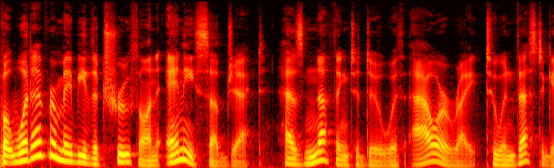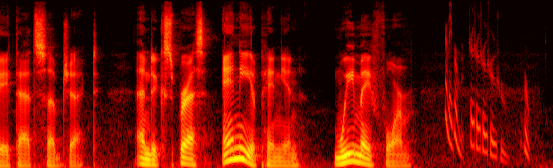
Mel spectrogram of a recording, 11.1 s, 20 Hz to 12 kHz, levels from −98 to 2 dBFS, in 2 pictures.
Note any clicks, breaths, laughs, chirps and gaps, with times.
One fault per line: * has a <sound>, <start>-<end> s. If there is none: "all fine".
* has a chirp, 10.0-10.8 s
